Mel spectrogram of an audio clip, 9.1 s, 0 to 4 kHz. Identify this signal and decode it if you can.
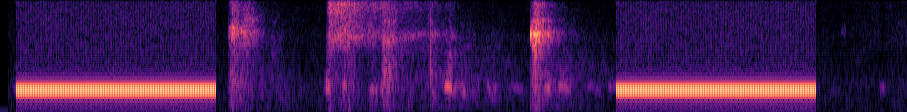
Ringback tone (North America), 440 + 480 Hz, with speech.
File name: out- - - - - .37046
